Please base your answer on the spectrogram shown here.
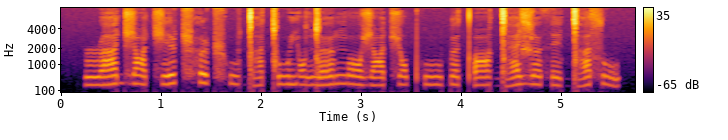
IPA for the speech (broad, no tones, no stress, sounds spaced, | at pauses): ɹ a d͡ʒ ɑ t͡ʃ e ʈ͡ʂʰ œ ʈ͡ʂʰ u ɡ͡ǀ a ǀ u j ɔ ŋ͡ǀ œ ŋ ɔ ʒ ɑ t͡ʃ ɔ pʰ u ɓ œ tʼ ɑ ɡ͡ǀ æ ʑ œ θ e ɡ͡ǀ a s u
